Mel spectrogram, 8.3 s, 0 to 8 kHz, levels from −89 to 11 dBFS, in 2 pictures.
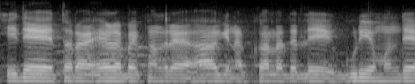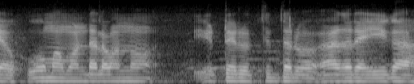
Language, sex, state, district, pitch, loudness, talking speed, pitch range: Kannada, male, Karnataka, Bellary, 120 Hz, -20 LUFS, 95 wpm, 120-125 Hz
